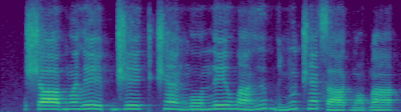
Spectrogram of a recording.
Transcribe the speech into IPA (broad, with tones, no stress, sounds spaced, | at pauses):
ʃ aː˧ ɡʷ ɛ̃˧ l eː˦˨ p d͡ʒ eː˦ k t͡ʃ ɛ̃˦˨ ŋ oː˧ n eː˦ w ã˧ ɣ ɨ˦ b ɨ˨ ɲ ũ˦ t͡ʃ ɛ̃˦ s aː˨ ɡ͡b ɔ̃˨ ɓ ã˧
